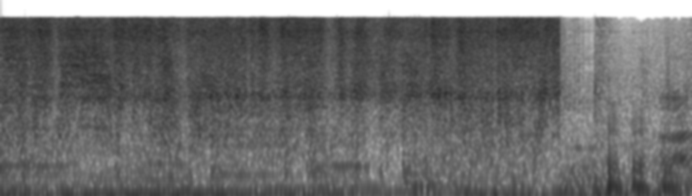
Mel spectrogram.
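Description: A steady harsh rasping noise of a tool working on a part, over background music; the rasp cuts off sharply about three and a half seconds in.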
